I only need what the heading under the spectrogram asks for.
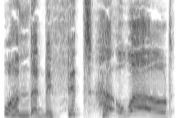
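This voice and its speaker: A woman's voice: on the high side, fairly even intonation, slow, dry recording, studio quality. A woman playing a haughty fairy-tale queen in a video game, with a theatrical, demanding delivery. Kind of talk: video game character acting.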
